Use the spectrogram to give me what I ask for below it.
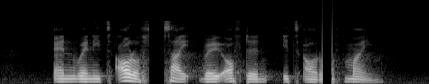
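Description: At 1.49 s the speech drops to silence for about 156 ms, then again at 3.22 s for about 99 ms, each time picking back up. Likely a Bluetooth stall: the headphones' buffer ran dry waiting on resent packets.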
